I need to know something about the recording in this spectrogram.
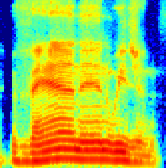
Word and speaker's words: Van Inwegen: And, and how do you pronounce your last. Van Inwegen: Van Inwegen it's, it's a, it's an Americanized version of a, of a Dutch Cory Connors: last name.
